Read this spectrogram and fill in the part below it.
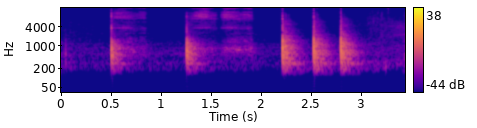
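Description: Pen or pencil writing an algebra answer by hand on paper, five short scratchy bursts of strokes with brief pauses between them, close and fairly quiet.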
